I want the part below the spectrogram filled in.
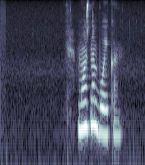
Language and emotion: Russian, neutral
